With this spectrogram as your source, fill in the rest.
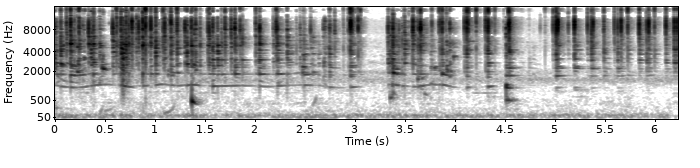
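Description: Long nails tap rapidly on the walls of a clear glass water bottle held horizontally with some water inside. The sound is a dense run of bright, sharp clicks over faint, sustained glassy ringing tones near 1 kHz and 2 kHz.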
